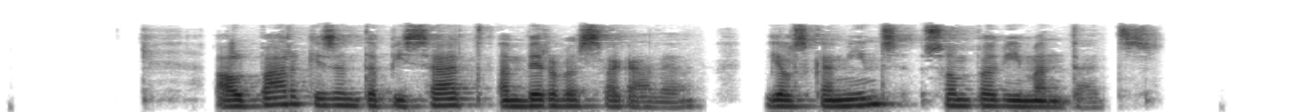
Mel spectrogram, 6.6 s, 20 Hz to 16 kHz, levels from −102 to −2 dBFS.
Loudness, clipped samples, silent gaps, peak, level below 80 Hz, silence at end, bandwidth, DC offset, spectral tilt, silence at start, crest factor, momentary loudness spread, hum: -19 LUFS; under 0.1%; 3.71-3.82 s; -2 dBFS; -60 dBFS; 0.8 s; 8 kHz; under 0.1%; -4.5 dB/octave; 1.1 s; 18 dB; 12 LU; none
